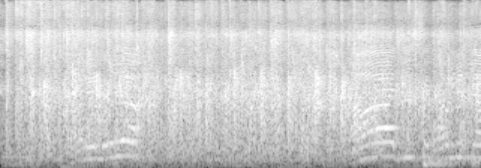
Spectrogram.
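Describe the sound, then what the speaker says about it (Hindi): A church congregation claps along during a Hindi sermon. The applause is steady and continuous while a preacher keeps talking over it. "ताली बजा सकते हैं ना"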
